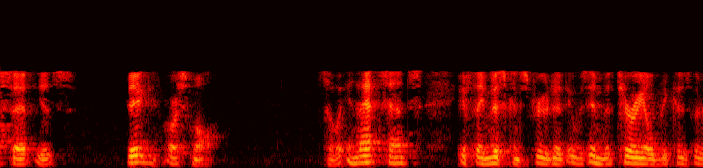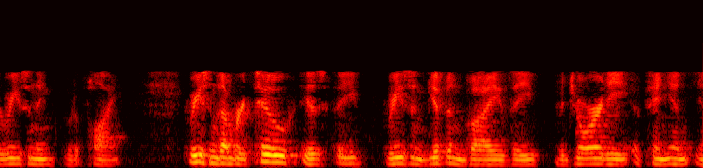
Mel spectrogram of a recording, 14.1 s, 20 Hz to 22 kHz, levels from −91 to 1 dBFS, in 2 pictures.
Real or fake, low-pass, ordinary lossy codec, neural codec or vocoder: real; 7.2 kHz; AAC, 16 kbps; none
